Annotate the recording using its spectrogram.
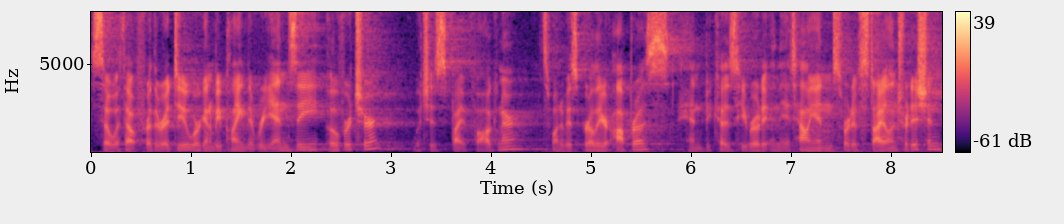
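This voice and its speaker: With hardly any pauses, a man rattles along at a very fast pace, his medium pitch showing ordinary variation. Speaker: school band director. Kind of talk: concert introduction. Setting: stage with audience, PA system. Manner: loud.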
